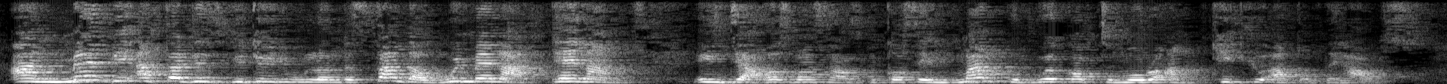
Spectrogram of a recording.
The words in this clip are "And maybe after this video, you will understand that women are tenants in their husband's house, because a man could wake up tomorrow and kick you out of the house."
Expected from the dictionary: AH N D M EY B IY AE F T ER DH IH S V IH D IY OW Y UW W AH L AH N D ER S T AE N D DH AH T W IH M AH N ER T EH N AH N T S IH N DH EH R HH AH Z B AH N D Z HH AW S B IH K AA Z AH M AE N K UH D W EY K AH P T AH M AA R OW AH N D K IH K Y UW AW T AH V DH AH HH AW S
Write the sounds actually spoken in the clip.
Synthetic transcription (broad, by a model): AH N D M EY B IY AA F T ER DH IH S V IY D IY OW Y UW W AH L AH N D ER S T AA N D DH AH T W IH M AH N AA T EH N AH N T IH N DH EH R HH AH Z B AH N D S HH AW S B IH K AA S AH M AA N K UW D W EY K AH P T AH M AA R OW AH N K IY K Y UW AW T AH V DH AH HH AW S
